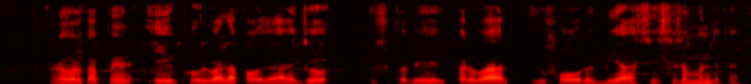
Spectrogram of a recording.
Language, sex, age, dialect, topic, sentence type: Hindi, male, 31-35, Awadhi Bundeli, agriculture, statement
